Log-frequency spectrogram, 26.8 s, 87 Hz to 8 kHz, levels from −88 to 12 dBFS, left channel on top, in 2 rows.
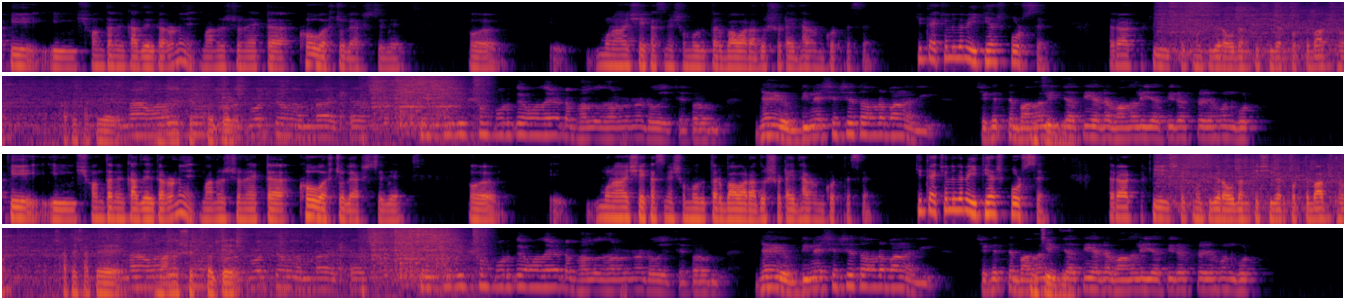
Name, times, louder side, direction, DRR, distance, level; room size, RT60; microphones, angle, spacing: voice 1, 0.0-4.0 4.7-5.0 5.5-5.6 5.9-8.7 9.2-10.5 11.1-13.5 14.1-14.7 15.0-15.8 23.7-24.1, right 6 dB, 80° right, 14 dB, 0.3 m, -30 dB
sound 1, 11.5-18.3, right 2 dB, 40° right, 1.6 m, -37 dB
voice 2, 14.6-17.1 17.5-20.6 21.0-22.8 23.2-25.9, equal, ahead, 2 dB, 0.9 m, -33 dB
9.9 x 3.5 x 2.7 m, 0.34 s
head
